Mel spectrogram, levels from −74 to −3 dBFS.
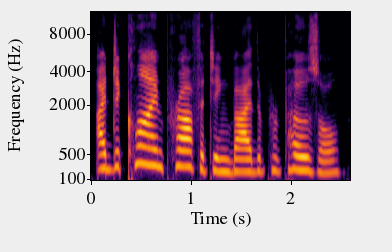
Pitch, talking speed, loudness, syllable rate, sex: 235 Hz, 140 wpm, -17 LUFS, 4.9 syllables/s, female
